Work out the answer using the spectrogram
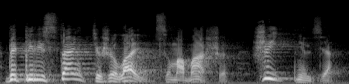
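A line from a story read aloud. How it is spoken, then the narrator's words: Indignant declaration. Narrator (Russian): Викторушка возмущенно провозгласил с палати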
